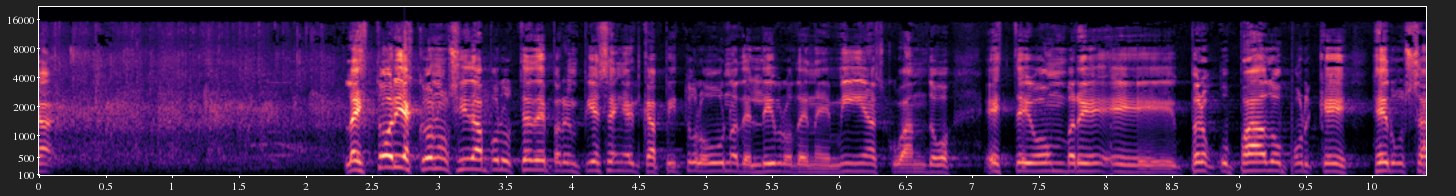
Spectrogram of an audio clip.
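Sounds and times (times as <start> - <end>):
speech: 0.0 - 0.2, 2.3 - 10.4
audience applause: 0.0 - 2.6.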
